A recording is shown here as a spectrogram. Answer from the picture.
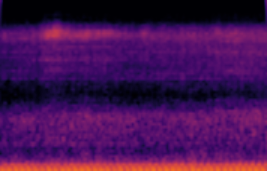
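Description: Harley-Davidson Road King's V-twin engine running steadily at cruising speed, a constant low drone with wind and road noise, heard from inside the rider's helmet.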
